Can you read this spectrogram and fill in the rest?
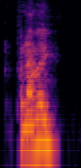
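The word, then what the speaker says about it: pounamu: And I'm going to obviously, unfortunately, probably mispronounce this piece. Sorry, folks, but the Punamu. Yes, thank you. – Punamu. – Yep.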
